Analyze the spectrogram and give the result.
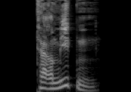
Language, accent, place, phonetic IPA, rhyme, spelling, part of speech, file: German, Germany, Berlin, [tɛʁˈmiːtn̩], -iːtn̩, Termiten, noun, De-Termiten.ogg
- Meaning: plural of Termite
